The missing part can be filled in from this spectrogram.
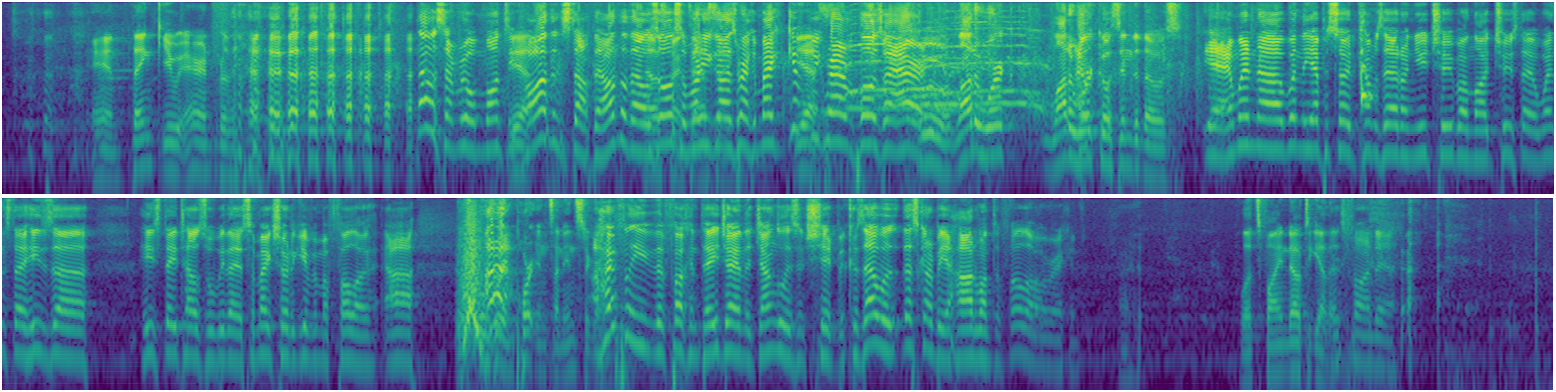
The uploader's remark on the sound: LIVE SHOW #2 EP0023 Fringe Perth 2021.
